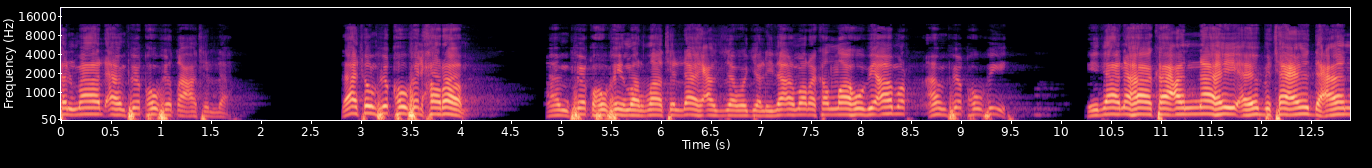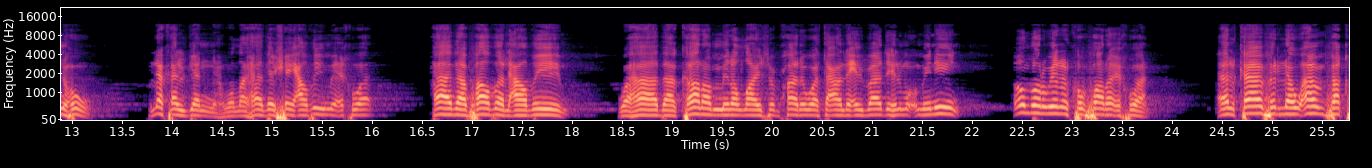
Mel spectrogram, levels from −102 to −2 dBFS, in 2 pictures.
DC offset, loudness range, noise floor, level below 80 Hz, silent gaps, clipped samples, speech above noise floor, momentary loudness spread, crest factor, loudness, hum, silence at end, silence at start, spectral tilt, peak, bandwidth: under 0.1%; 4 LU; -66 dBFS; -36 dBFS; 2.11-2.80 s, 4.75-4.82 s, 10.10-10.23 s; under 0.1%; 47 dB; 11 LU; 16 dB; -20 LUFS; none; 0 s; 0 s; -7 dB/octave; -4 dBFS; 12 kHz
